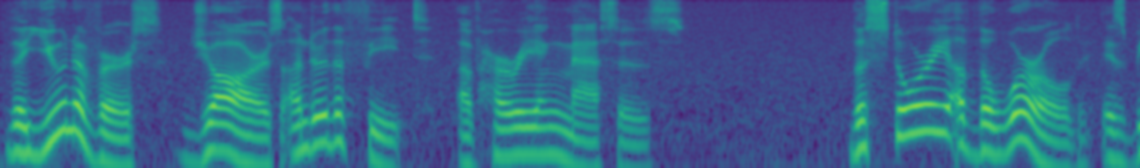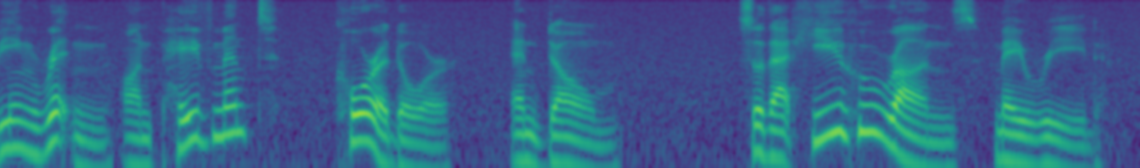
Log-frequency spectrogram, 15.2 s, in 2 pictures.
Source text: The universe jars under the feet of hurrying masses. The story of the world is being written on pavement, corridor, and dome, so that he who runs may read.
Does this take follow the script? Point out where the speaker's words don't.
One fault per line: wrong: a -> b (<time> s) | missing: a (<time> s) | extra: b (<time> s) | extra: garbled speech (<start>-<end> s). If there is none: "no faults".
no faults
